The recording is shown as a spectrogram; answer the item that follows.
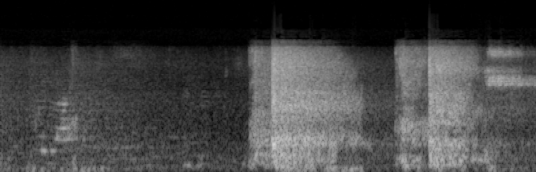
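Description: Squash ball struck by racket and hitting the court walls: two loud impacts about a second apart, each ringing out in the court.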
